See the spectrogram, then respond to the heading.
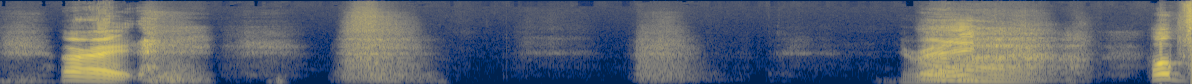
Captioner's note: breathing heavy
